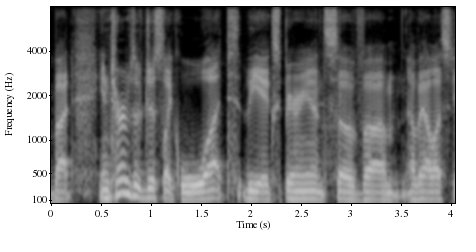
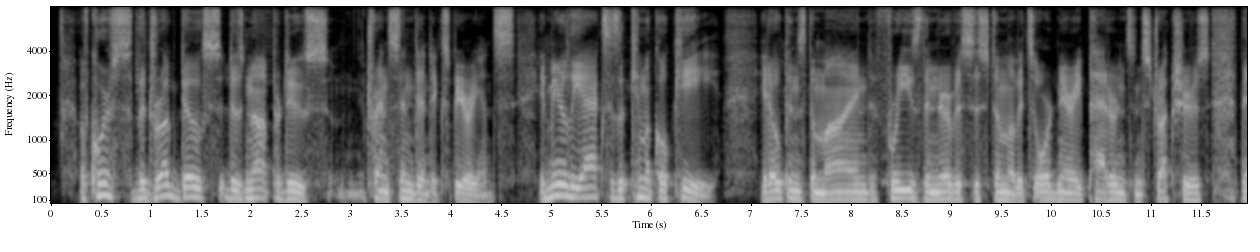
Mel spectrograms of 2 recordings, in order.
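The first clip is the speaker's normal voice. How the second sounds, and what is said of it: Imitates another person's voice. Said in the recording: “my impersonation of Timothy Leary”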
